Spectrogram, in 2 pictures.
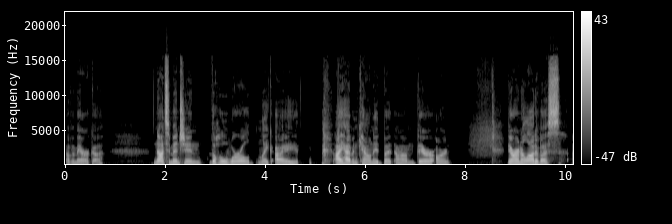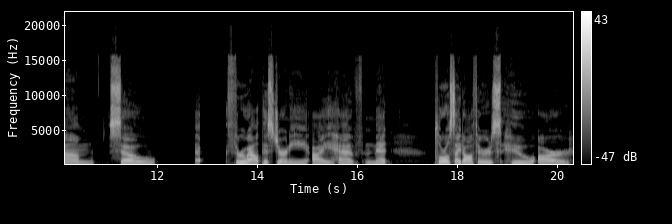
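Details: Adult woman with a self-described moderate, not severe, stutter that is audible but which she can control most of the time; stuttering.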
